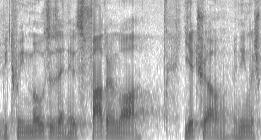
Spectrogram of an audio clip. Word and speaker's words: Yitro: And we know of what we would call a close relationship between Moses and his father-in-law, Yitro, in English pronounced Jethro.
